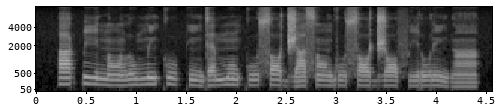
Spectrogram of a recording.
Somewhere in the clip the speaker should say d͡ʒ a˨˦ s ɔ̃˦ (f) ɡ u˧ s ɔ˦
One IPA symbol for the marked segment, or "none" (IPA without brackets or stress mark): none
